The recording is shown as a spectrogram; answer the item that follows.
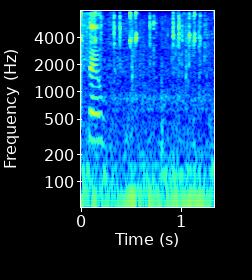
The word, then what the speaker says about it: FEU: Luego por otro lado está la feu, se pronuncia así.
